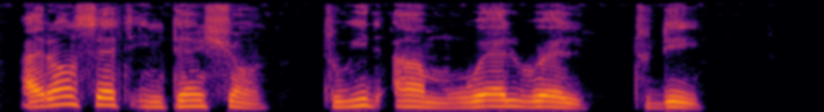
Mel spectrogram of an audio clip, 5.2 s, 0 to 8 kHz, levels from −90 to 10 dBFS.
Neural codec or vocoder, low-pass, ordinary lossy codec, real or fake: none; 7.2 kHz; none; real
